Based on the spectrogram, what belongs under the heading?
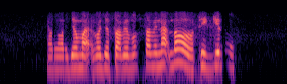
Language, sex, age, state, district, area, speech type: Santali, female, 30-45, Jharkhand, East Singhbhum, rural, conversation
